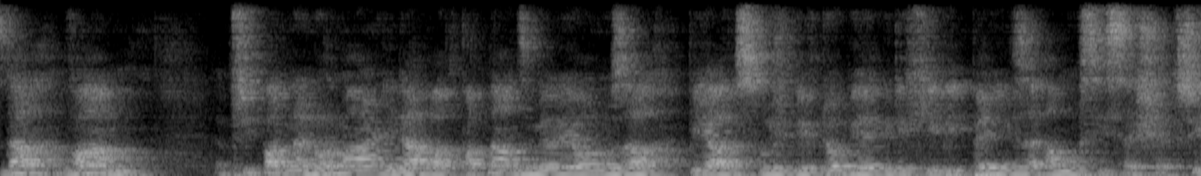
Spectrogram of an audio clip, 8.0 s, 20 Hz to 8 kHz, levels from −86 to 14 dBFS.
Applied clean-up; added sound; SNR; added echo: none; none; none; reverberation time 0.5 s.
